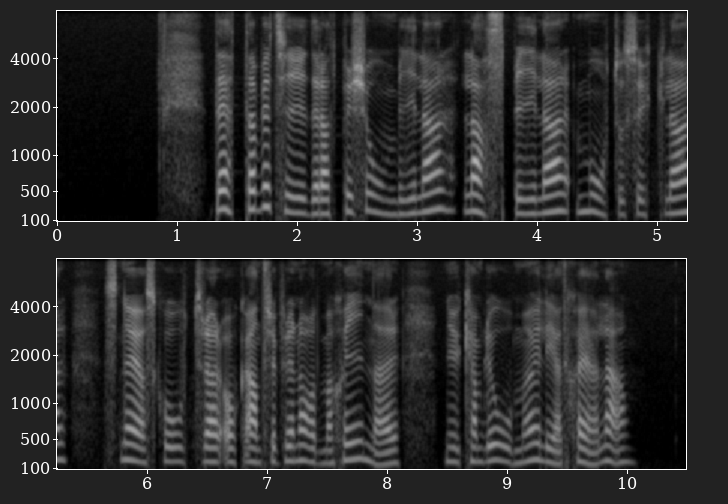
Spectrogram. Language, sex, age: Swedish, female, 37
